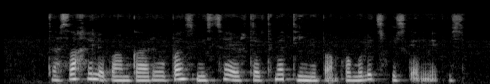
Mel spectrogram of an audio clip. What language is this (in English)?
Georgian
